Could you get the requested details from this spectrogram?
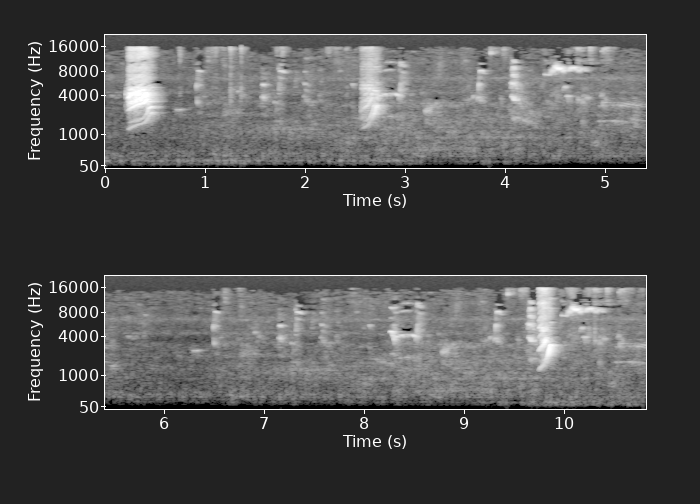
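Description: Black-capped chickadee giving three loud, sharp chips spaced several seconds apart, with softer high thin notes between, against a quiet background.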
